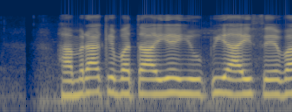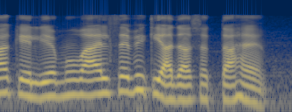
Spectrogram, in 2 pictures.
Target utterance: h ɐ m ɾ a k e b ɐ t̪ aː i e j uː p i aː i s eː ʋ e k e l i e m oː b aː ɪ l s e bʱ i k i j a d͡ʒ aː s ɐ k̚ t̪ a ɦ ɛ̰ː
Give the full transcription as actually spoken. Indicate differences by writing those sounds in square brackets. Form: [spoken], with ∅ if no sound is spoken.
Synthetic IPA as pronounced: h ɐ m ɾ a k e b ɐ t̪ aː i e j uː p i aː i s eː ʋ [a] k e l i e m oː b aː ɪ l s e bʱ i k i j a d͡ʒ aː s ɐ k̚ t̪ a ɦ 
